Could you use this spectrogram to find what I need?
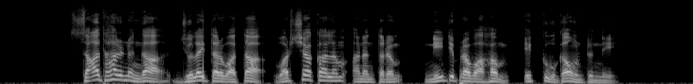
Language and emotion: Telugu, neutral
